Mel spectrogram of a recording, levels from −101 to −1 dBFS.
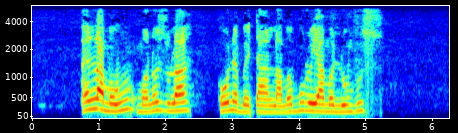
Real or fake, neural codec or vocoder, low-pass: real; none; 5.4 kHz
